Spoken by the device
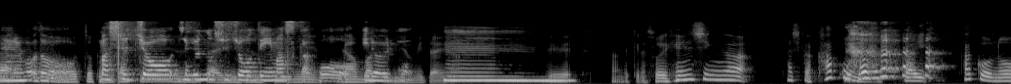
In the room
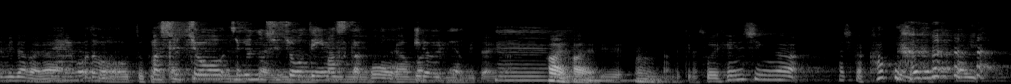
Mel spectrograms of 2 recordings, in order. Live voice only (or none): はいはい。うん。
